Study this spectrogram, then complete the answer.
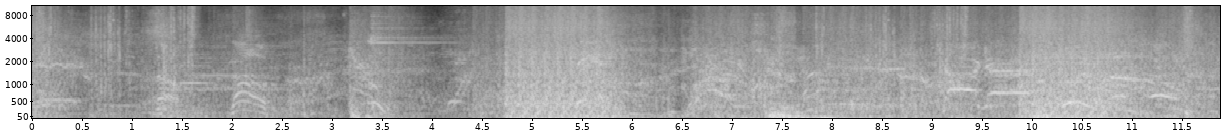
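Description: Zombies snarl and shriek nearby.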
